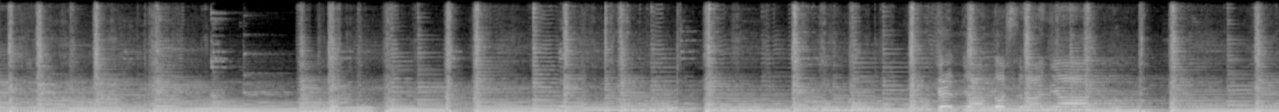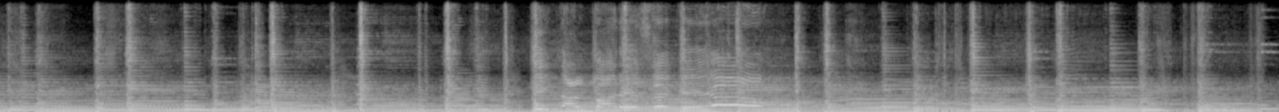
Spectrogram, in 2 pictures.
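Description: Live bachata band playing an instrumental passage: guitar leading over keyboard with a steady beat.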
